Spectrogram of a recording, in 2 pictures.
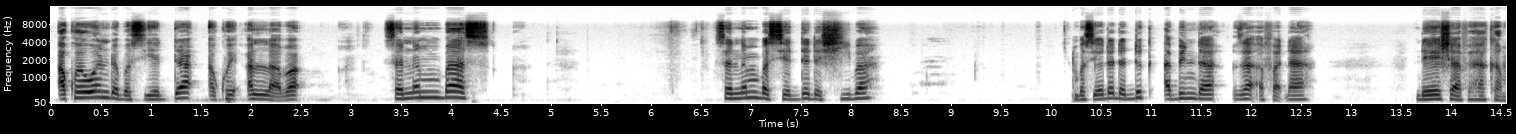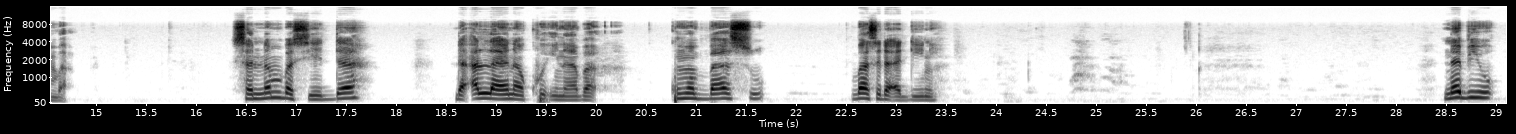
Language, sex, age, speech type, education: Hausa, male, 15-29, spontaneous, secondary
